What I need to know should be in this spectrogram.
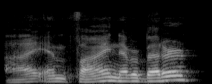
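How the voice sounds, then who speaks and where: A man's voice: fairly high pitch, expressive, measured pace, darkish tone. A man from New York as a podcast guest, chatting casually and telling anecdotes.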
